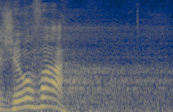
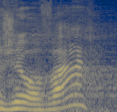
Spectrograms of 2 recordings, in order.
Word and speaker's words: Jeová: E alguns que chamam Jeová o fizeram porque eles usavam a palavra Adonai e juntaram as vogais de Adonai ao tetragrama, e daí saiu o Jeová, tá certo?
